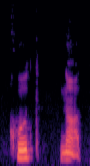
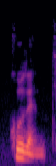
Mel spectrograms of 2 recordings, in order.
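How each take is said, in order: First: Not is said as a separate full word. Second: Not is reduced and joined onto could. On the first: "Si uno quisiera decirlo sin contracción" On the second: "quisiera contraerlo"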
